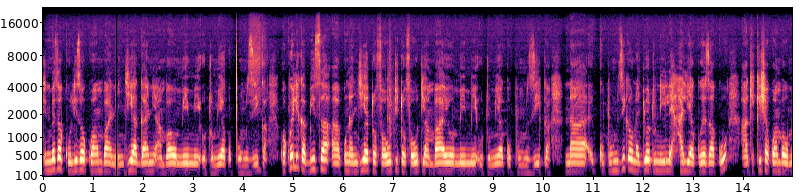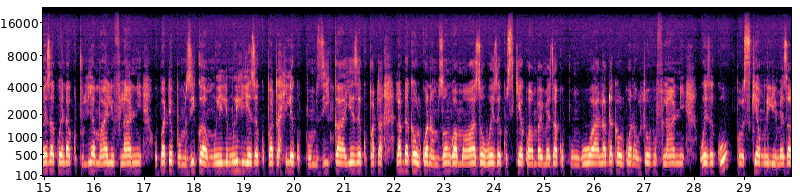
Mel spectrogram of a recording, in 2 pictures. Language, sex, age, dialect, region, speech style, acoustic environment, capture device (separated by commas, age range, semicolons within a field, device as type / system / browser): Swahili, male, 18-24, Kenya - Mombasa, Kenya, happy, silence, mobile / Linux / Chrome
